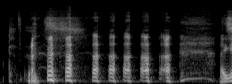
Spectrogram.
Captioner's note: laughing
